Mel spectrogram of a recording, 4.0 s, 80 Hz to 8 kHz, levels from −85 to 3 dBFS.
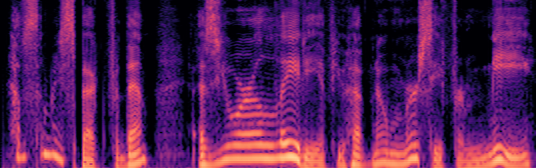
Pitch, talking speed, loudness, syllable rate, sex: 140 Hz, 255 wpm, -19 LUFS, 6.0 syllables/s, male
